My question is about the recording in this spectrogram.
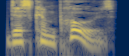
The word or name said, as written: discompose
